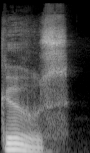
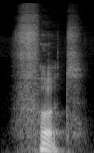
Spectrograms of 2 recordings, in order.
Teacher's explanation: In SSB though, goose is more close, goose, and foot is more open, foot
